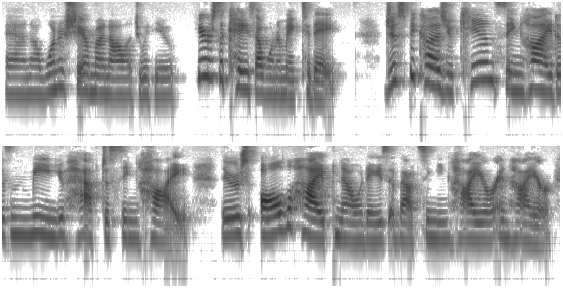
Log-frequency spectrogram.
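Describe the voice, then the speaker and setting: In a living room before an upright piano, a German woman in her thirties works as a vocal coach, giving an earnest, encouraging singing lesson to camera. Her mid-range voice is animated and moves at a moderate pace.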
